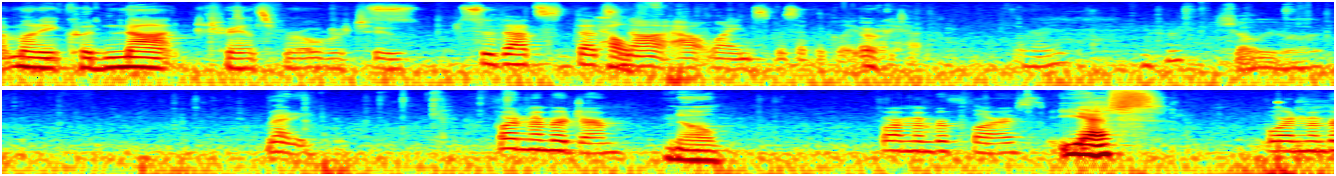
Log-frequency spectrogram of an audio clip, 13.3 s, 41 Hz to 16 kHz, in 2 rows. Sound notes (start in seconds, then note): 6.6 board speaking faintly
